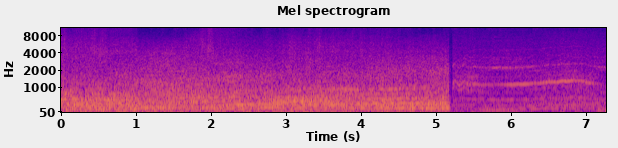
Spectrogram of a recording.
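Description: Porsche 961 LN endurance race car in a racing video game, its engine droning loud and steady with harmonic whine, then an abrupt cut to a quieter, higher-pitched engine tone for the last two seconds.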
